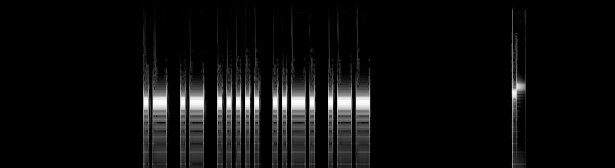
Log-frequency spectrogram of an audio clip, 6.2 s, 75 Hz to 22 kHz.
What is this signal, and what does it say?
Morse code, heard as a keyed tone, about 26 wpm, 700 Hz. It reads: AA5FW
